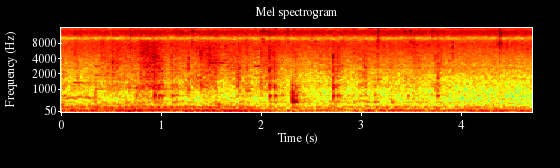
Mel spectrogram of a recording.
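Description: Grated coconut frying in a pan for a semolina sweet, a continuous close sizzle with soft scraping stirs and one brief clink of the spoon against the pan, no talking.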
